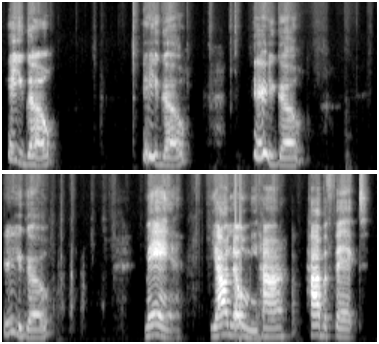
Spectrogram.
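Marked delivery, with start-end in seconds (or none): none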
